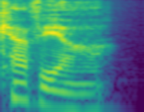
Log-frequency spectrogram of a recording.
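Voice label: "caviar", British English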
